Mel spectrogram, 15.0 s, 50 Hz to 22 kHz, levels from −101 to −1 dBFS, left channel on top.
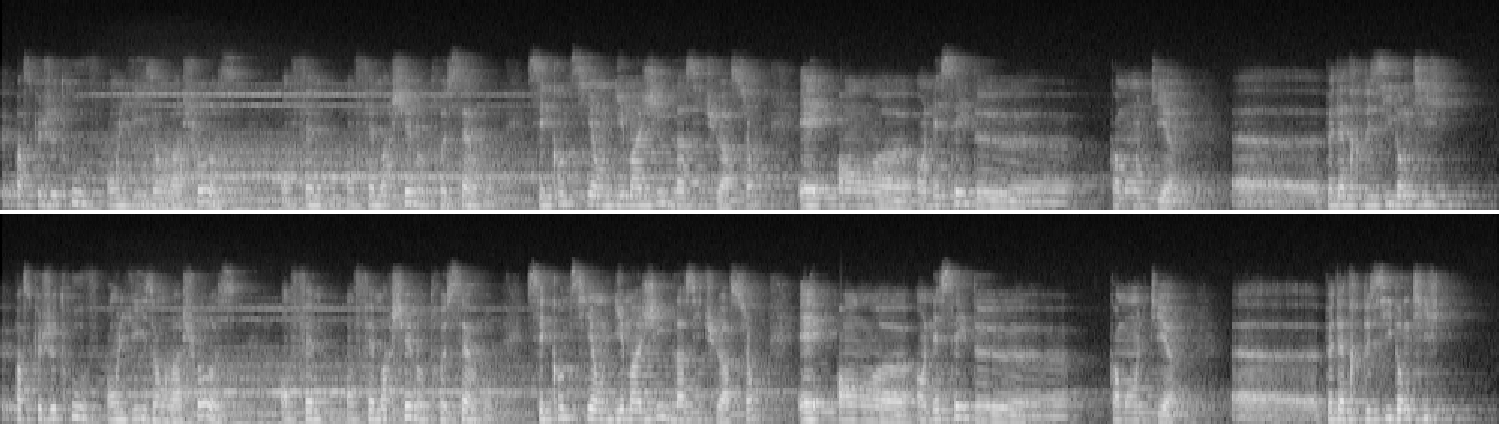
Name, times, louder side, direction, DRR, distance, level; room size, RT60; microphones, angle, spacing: voice 1, 0.0-2.3 2.8-10.7 11.1-11.8 12.3-14.4, right 3 dB, 75° right, 6 dB, 0.6 m, -24 dB
sound 1, 0.6-10.8 11.0-11.1, equal, 15° left, 0.4 m, -34 dB
7.5 x 5.6 x 7.4 m, 1.4 s
head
